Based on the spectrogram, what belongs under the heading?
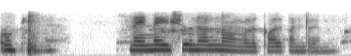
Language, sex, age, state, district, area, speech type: Tamil, female, 18-30, Tamil Nadu, Madurai, urban, conversation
